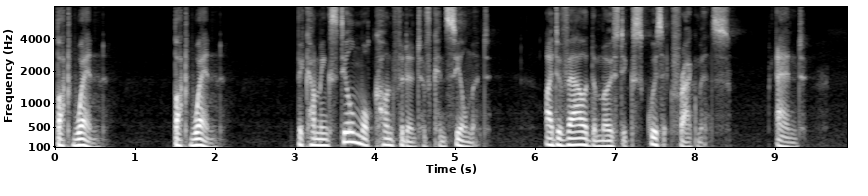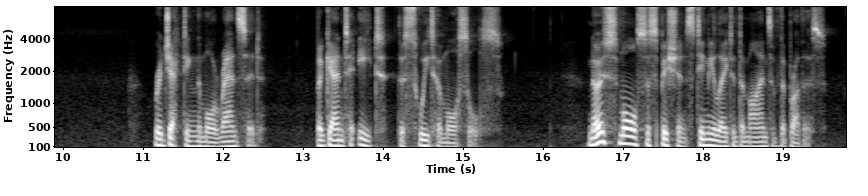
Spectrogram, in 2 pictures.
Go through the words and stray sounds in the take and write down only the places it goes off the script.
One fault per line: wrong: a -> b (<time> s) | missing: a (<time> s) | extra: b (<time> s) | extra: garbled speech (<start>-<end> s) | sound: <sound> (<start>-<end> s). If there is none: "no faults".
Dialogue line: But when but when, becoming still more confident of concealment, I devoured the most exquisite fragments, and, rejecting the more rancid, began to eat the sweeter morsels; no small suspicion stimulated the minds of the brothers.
no faults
